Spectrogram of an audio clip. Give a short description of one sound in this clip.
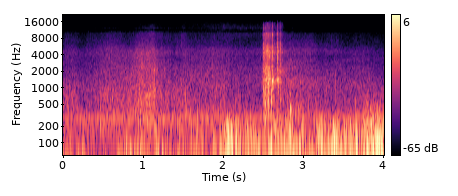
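A fishing rod swishes through the air in a cast.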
